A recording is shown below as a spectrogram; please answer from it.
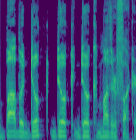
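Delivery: put-on very menacing voice. Retelling the voice a man heard in his left ear, imitating a very menacing voice. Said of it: "in a very menacing".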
